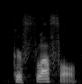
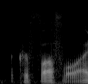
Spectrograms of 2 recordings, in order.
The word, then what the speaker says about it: kerfuffle: I guess it was a small kerfluffle about kerfuffle. I know I said it wrong on purpose.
